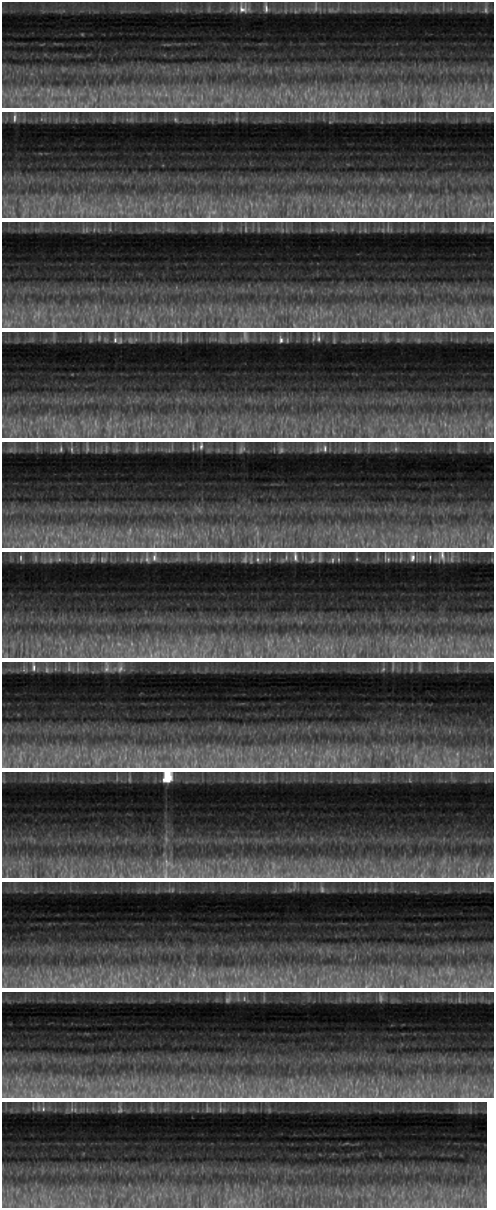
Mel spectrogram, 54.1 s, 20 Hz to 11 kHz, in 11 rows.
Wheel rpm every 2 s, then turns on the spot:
220, 230, 230, 230, 230, 230, 230, 230, 230, 230, 230, 230, 230, 230, 230, 230, 220, 210, 210, 220, 230, 220, 230, 220, 230, 230, 220.
none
